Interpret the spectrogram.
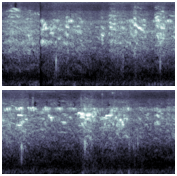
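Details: Hundreds of green parakeets, thought to be Alexandrine parakeets, on a farm in rural Thailand: a constant clamour of high, harsh, overlapping squawks from many birds, with occasional louder screeches standing out from the chorus.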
